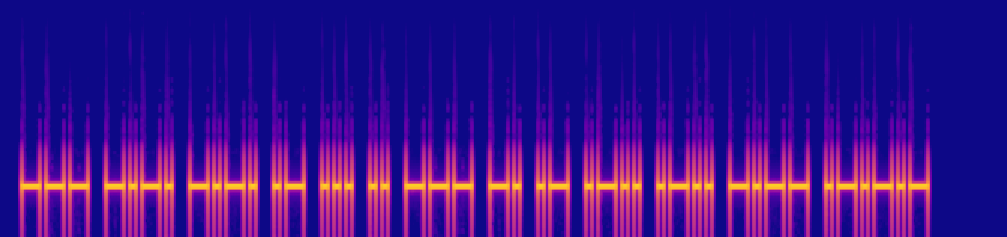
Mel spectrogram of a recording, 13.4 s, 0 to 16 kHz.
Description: Morse code, heard as a keyed tone, about 15 wpm, 700 Hz. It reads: OCCASIONALLY.
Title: Sentences from Top 1300 Words 15wpm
